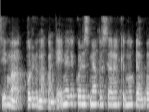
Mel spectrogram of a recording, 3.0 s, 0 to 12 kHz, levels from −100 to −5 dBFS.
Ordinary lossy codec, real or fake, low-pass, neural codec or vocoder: AAC, 32 kbps; fake; 7.2 kHz; codec, 16 kHz, 4 kbps, FunCodec, trained on Chinese and English, 50 frames a second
